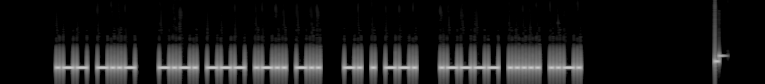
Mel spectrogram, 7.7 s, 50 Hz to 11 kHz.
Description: Morse code, heard as a keyed tone, about 34 wpm, 700 Hz. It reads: WX COLD NEG 15F
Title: Common QSO Phrases Encore 35wpm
